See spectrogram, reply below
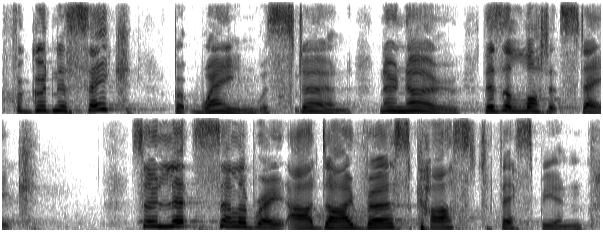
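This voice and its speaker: A woman giving a playful, stagey welcome speech in rhyme as producer. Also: on the high side. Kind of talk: scripted rhyming welcome speech. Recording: reverberant hall.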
